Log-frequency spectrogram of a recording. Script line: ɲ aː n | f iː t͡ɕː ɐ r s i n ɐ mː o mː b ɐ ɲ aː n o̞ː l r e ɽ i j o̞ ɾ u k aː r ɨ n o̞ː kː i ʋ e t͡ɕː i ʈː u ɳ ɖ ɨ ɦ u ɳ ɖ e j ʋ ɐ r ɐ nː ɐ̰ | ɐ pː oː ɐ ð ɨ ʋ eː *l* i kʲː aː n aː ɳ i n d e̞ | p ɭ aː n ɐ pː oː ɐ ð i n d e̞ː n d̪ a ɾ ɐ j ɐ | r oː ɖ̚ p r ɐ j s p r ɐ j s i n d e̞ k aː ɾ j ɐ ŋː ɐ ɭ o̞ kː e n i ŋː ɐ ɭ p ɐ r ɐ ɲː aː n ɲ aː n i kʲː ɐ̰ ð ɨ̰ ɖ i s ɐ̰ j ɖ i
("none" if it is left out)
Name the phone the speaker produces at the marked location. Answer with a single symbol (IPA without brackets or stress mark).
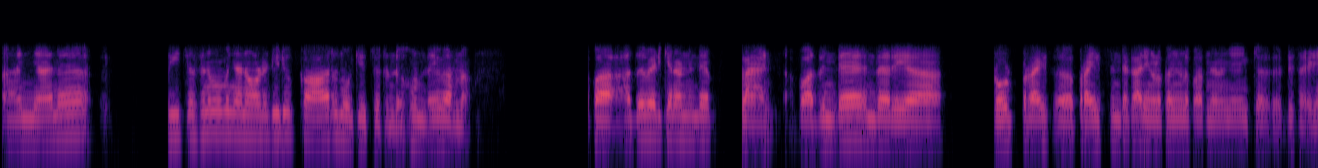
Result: ɽ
